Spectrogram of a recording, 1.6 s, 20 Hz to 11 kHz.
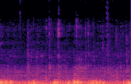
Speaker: so if this gets past about 30 seconds without the five beeps I think we're golden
